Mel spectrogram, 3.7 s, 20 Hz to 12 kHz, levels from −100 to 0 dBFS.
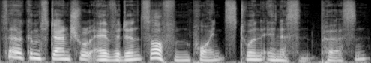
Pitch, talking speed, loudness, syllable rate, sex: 150 Hz, 130 wpm, -19 LUFS, 4.9 syllables/s, male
